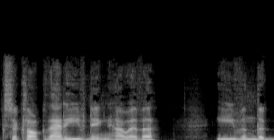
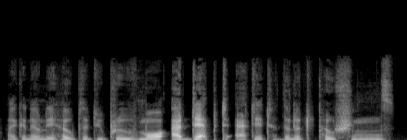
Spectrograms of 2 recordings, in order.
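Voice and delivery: cold sneering teacher. Acted. Snape voiced by narrator.

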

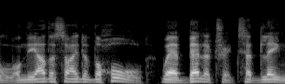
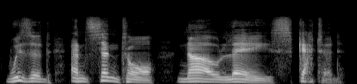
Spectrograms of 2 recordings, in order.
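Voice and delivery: normal talking voice

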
